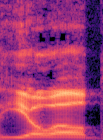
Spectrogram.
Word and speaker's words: Joel: Then let's go to Joel or Yoel Blomqvist. How do you say his first and last name? – I was going with Yoel Blomqvist.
